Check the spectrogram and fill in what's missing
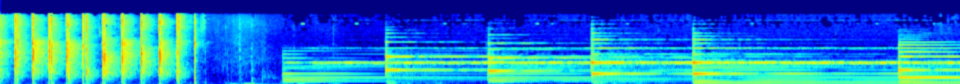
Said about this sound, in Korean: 자, 박수로 청해서 들어보겠습니다.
